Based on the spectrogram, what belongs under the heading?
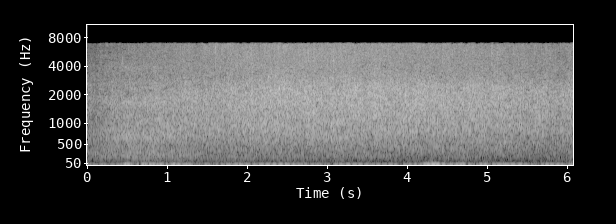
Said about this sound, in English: It's going to all turn out all right. Did you know that? I'll take four claps today.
